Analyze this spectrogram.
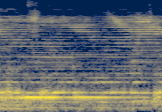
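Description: Sitar playing raga Yaman Kalyan: a plucked note is held and rings on from about half a second in, with its sympathetic strings shimmering. A steady tanpura drone sounds beneath.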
